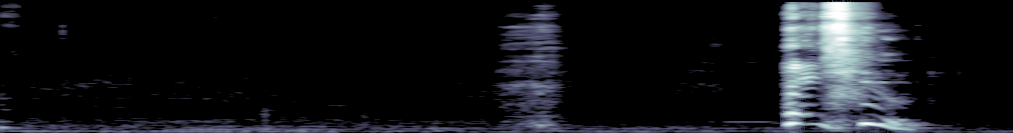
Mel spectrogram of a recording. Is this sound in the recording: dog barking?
no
